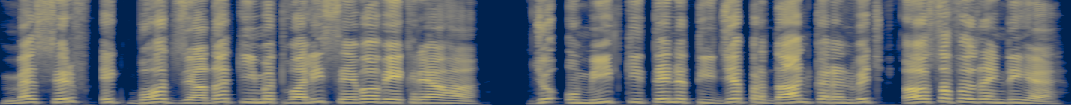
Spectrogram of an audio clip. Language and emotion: Punjabi, angry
